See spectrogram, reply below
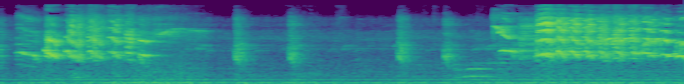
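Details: White-crested laughingthrush, played as a lure to prompt a caged bird to sing: loud, harsh, noisy chattering bursts open and close the passage, with sparse sharp notes between and a steady low electrical hum throughout.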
